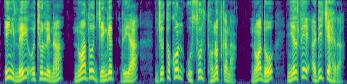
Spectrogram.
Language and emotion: Santali, surprised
